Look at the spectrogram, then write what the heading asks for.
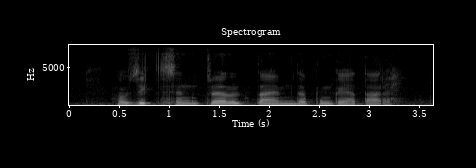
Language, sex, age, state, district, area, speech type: Manipuri, male, 30-45, Manipur, Churachandpur, rural, read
